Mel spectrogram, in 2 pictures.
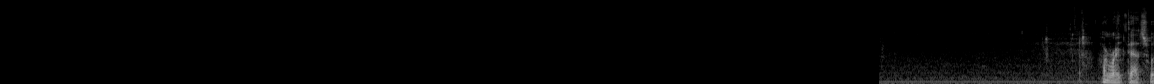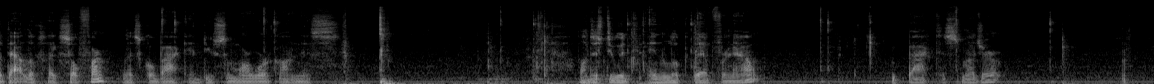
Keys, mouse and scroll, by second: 6.0 click, 6.5 click, 6.7 click, 7.0 click, 7.9 click, 8.0-8.4 scroll down 12, 8.4 click, 9.0 F12, 14.2 click, 15.4 KP_0, 16.6 shift+middle click, 17.2 scroll up 2, 17.6 shift+middle click, 18.1 middle click, 19.8 click, 21.2 click.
